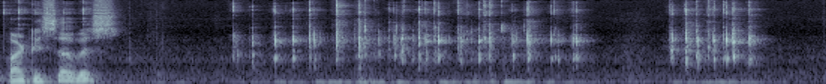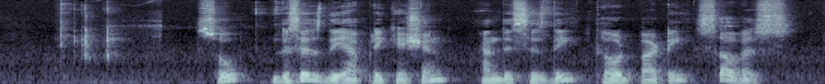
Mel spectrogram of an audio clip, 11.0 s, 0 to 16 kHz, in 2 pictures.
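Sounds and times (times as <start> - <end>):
typing on computer keyboard: 1.5 - 5.1, 5.9 - 6.3.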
